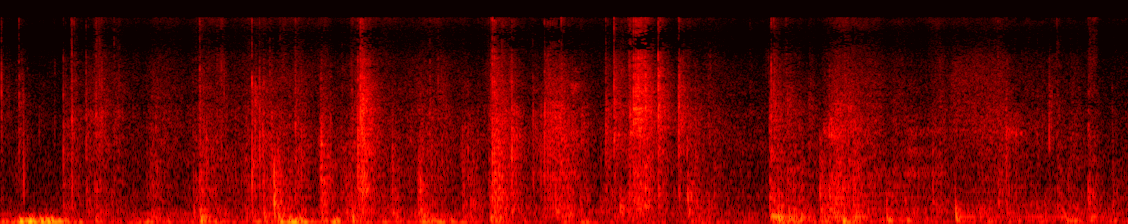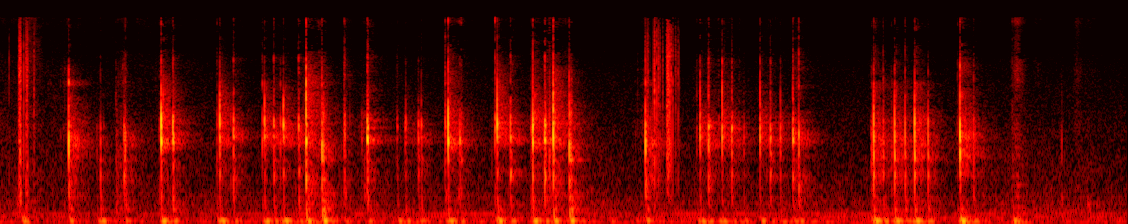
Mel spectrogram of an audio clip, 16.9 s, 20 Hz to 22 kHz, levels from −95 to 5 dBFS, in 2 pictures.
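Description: Cable scratch noise appears from 8.54 to 8.73 s and again from 13.31 to 13.57 s, each a short burst of dense, ragged crackle laid over the sound and only slightly quieter than it. The likely cause is a worn cable, connector or control being moved, so that its contact resistance jumps about rapidly and injects uneven noise into the signal, heard as a brief scratching rustle each time.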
